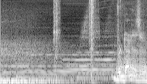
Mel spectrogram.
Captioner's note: camera shutter click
